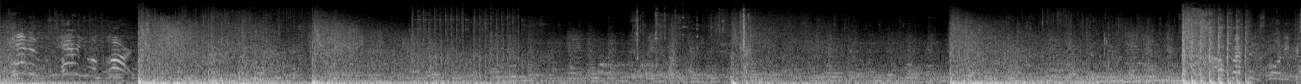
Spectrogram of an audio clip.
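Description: Heavy APC cannon fire in the video game Homefront, loud bursts of booming gunfire repeating through the scene amid battle noise and shouted voices.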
